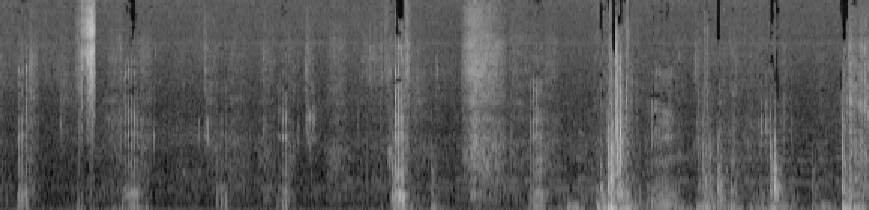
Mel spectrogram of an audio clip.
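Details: Pig giving short, low grunts and snorts in irregular bursts, some sharper and noisier, with quiet gaps between them in an indoor-sounding space.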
